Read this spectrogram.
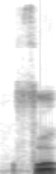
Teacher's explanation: फ वर्ण का उच्चारण स्थान, फ वर्ण का उच्चारण स्थान है दंतोष्ठ। जब हम फ को बोलेंगे तो हमारा दंत और ओष्ठ, मतलब दांत और होंठ आपस में मिलेंगे, इसलिए दंतोष्ठ।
